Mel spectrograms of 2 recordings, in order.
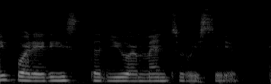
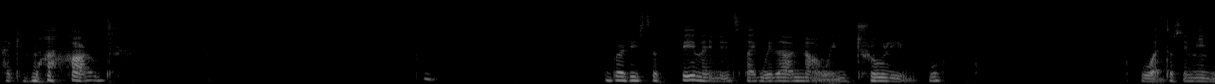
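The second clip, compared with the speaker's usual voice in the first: weeping, tearful, crying while speaking. Getting emotional about what an experience taught them, crying while talking. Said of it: "Why am I crying?".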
